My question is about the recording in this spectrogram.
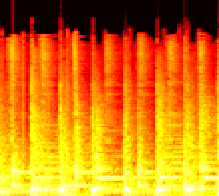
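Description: Acoustic drum kit played in a fast solo pattern: rapid strokes around pitched toms, about seven or eight a second, with bass drum and cymbals ringing over them.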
